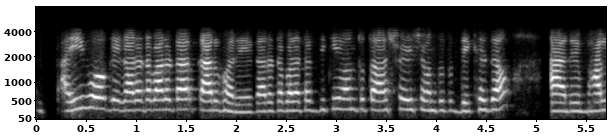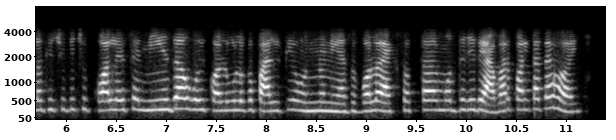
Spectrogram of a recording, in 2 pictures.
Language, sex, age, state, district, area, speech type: Bengali, female, 60+, West Bengal, Nadia, rural, conversation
